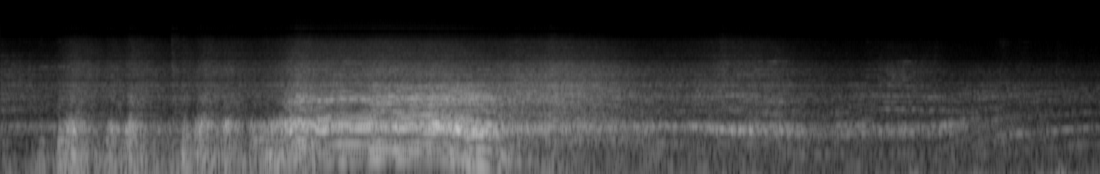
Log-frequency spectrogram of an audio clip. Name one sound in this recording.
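A motorcycle engine idles close by, blipping the throttle now and then.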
